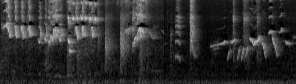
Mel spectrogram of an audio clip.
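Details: Energetic white-rumped shama song imitating lovebird, kapas tembak and pijantung gunung: harsh, buzzy high chatter at first, then a pause of scattered clicks, ending in clear rising whistled notes and slurred phrases.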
